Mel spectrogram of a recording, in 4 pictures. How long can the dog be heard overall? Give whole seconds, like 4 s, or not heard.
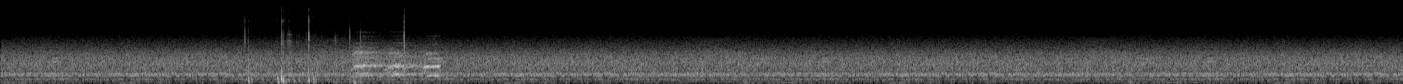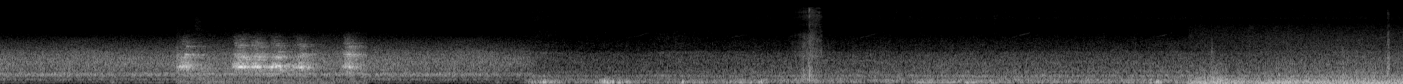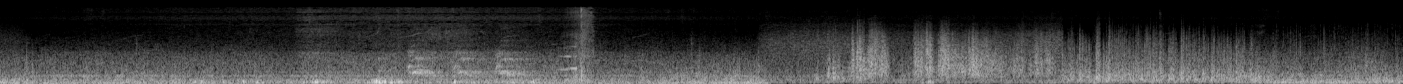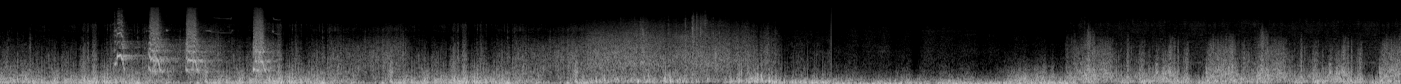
8 s.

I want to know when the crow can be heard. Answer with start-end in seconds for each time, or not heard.
not heard.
